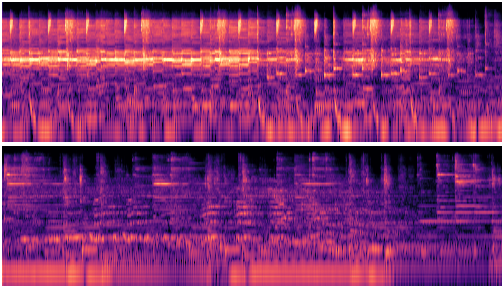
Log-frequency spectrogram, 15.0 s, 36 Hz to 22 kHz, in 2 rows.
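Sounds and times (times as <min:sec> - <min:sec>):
bass line and percussion: 0:00.0 - 0:09.5
person singing: 0:00.0 - 0:13.8.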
